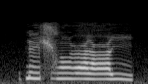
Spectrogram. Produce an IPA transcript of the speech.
ɗ ẽ ʃ zˤ õ ʕ e ʕ i

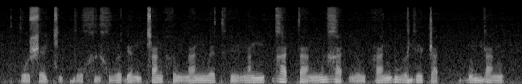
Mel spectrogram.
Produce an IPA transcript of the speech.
t̪ o˨˩ ʂ ɛ˨˩ c ɨ˨˩ t̚ j o˧ x ɨ˨˩˨ x u˧˥ ə̯ ɗ ɛ˨˩˦ ŋ c a˧˥ ŋ h ə˨˩ w ŋ a˧ n w ɛ˧˥ t̪ʰ e˨˩˦ ŋ a˧ ŋ ɲ ɨ˦˥ k̚ ɣ a˦˥ t̚ t̪ a˨˩˦ ŋ w ɨ˧˥ ɣ a˨˩ t̚ n ə˧ w h a˧˥ n ɗ u˧ ə̯ j e˧˥ ʈ a˨˩ t̚ | ɓ ə˧˥ m j a˧ ŋ

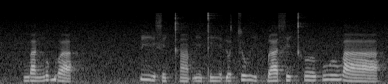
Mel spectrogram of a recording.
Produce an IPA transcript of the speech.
w a˨ ŋ o˦ ɡʷ a˨ | k͡p iː˦˨ s i˨ kʰ ã˨ ɓ ĩ˨ t iː˨ ɗ ʊ˨˦ t͡s u˦ ɣ i˨ ɡ͡b aː˦ s i˦ kʰ ʊ˦ | w u˦ w aː˨

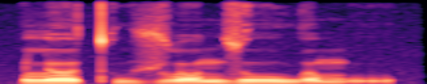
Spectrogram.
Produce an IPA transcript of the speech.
l ʌ tʼ u ʒ l ɔ n z o w ʌ m o̰

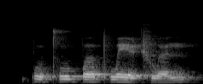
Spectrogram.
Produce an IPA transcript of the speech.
p u˥˩ t̪ʰ u˥ p ɤ˥ pʰ w e˥˩ ɪ̯ ʈ͡ʂ w ə˧˥ n

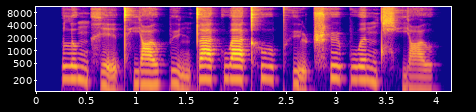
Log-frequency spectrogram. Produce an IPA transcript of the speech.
l ʊ˥˩ ŋ x ḛ˨˩ ɪ̯ t̪ʰ j ɑ˧˥ ʊ̯ p y̰˨˩ n t̪ ä˥˧ k w ä˥˧ kʰ u˥˩ pʰ y̰˨˩ ʈ͡ʂʰ ɻ̩˥˧ p w ə˥˩ n t͡ɕʰ j ɑ˩ ʊ̯

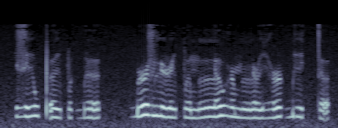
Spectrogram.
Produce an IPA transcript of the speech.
z i w pʼ ɘ i̯ p ɘ ɡ͡b ɘ | ɡ͡b ə˞ z lʲ ɘ ɭ i p ɘ m lː ə u̯ ɦ ə˞ m lː ə˞ i̯ ɦ ə˞ ɡ͡b i tː ə

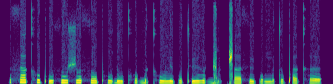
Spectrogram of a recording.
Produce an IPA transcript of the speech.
θ ɐ kʰ ʊ pʼ u θ u ʃ ʊ θ o pʰ u ɗ u kʰ o ɡ͡b ə kʰ u l ʉ p ʊ tʼ ʉ ð ʊ ɡ͡ǁ u ǁ ɐ θ ʉ p o ŋ͡m ʊ t ʊ pʼ ɐ kʰ ə

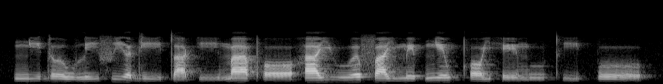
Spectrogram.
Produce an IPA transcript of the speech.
ɲ i˩ d ɤː˧˩ w l i˩˧ f i˥˨ ə̯ d iː˧˩ t̪ a˩ k iː˩ m a˧ pʰ ɔː˩ h a˧˥ j ʋ u˧˥ ə̯ f a˧ j m e˧ p̚ ɲ e˧˥ w kʰ ɔː˧˥ j h eː˧ m uː˧ t̪ʰ iː˧˩ t̚ p oː˥˨

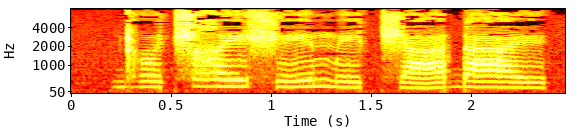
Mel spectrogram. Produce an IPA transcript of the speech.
ɖʱ ɤ˨˩˦ t͡ʃ ʁ e˦ ʃ e˨˥ m e˨ t͡ʃ a˨˩˦ ɗ a˦˨ ɪ̯

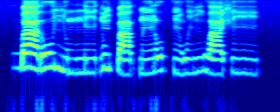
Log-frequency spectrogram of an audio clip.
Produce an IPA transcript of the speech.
ɡ͡b aː˦˨ ɾ oː˦ ɲ ʊ˨ m n iː˨ ɗ ũ˦ k͡p aː˨ k͡p ĩ˨˦ ɾ o˦ k ĩ˨ w i˨˦ ŋ w aː˨ ʃ iː˨

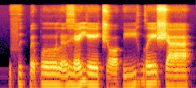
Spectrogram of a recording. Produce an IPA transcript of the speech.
f ɨ˧ k͡p ə˨ p oː˧ l ə˨˦ ɣ ɛ˨˦ j eː˧ t͡ʃ ɔ˨ | iː˨˦ ɡʷ eː˦ ʃ aː˧

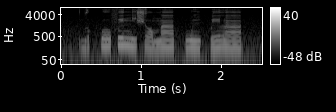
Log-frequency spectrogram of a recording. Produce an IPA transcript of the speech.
d o˨ k͡p o˧ f e˦ n i˧ ʃ ɔ˨ m ã˧ | w ĩ˨ k͡p e˨˦ l ã˧

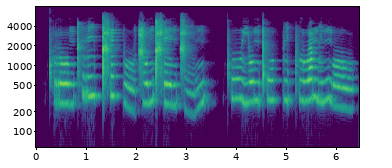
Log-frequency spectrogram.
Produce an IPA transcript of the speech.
kʰ r oː˧ ŋ kʰ r iː˥˩ p̚ t͡ɕʰ e˥˩ k̚ p uː˨˩ t͡ɕ o˦˥ m t͡ɕʰ e˧ n t͡ɕ i˩˦ n | kʰ uː˥˩ j o˥˩ m kʰ w u˥˩ k̚ p i˥˩ ʔ pʰ l u˦˥ a̯ m i˦˥ n ŋ oː˧ w

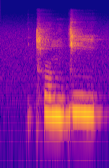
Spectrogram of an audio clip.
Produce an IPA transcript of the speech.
cʰ o ŋ ɟ i

